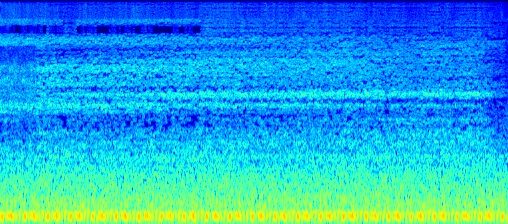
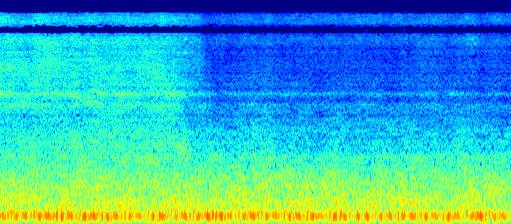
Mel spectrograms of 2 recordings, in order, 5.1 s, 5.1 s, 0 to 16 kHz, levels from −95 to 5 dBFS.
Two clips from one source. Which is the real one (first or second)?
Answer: first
